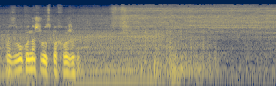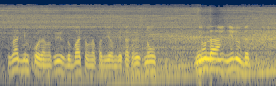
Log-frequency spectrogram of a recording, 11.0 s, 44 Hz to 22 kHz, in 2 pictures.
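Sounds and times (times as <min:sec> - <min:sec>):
air hissing from tyre valve: 0:02.2 - 0:10.5.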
